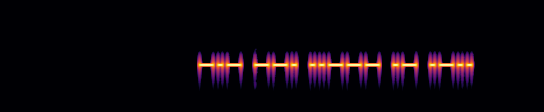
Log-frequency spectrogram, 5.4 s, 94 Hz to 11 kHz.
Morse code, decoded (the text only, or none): KG2AL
